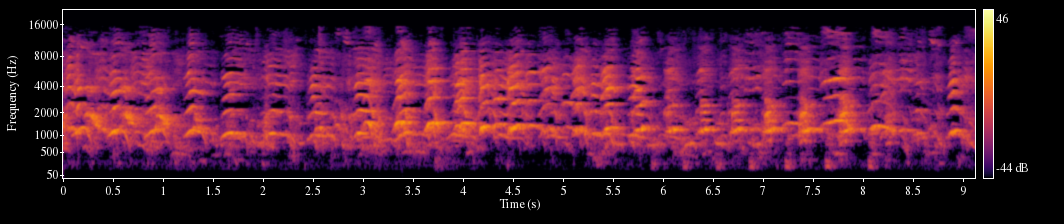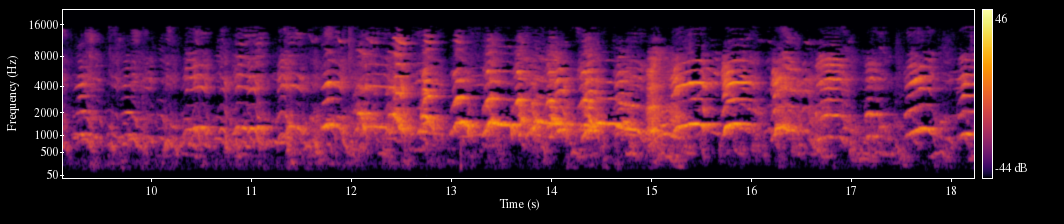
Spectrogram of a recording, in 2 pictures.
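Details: A litter of 29-day-old black Labrador Retriever puppies, messy and noisy while feeding: dense chorus of high-pitched squeaks, yelps and whines, many pups calling at once, continuous throughout.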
